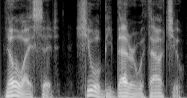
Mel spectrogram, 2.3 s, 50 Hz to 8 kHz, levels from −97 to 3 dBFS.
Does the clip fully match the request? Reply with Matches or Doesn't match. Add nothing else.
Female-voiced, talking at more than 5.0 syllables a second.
Doesn't match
